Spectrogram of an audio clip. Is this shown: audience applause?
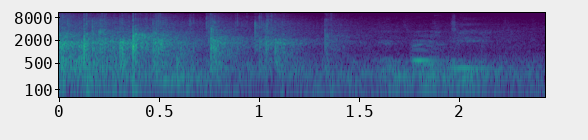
yes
